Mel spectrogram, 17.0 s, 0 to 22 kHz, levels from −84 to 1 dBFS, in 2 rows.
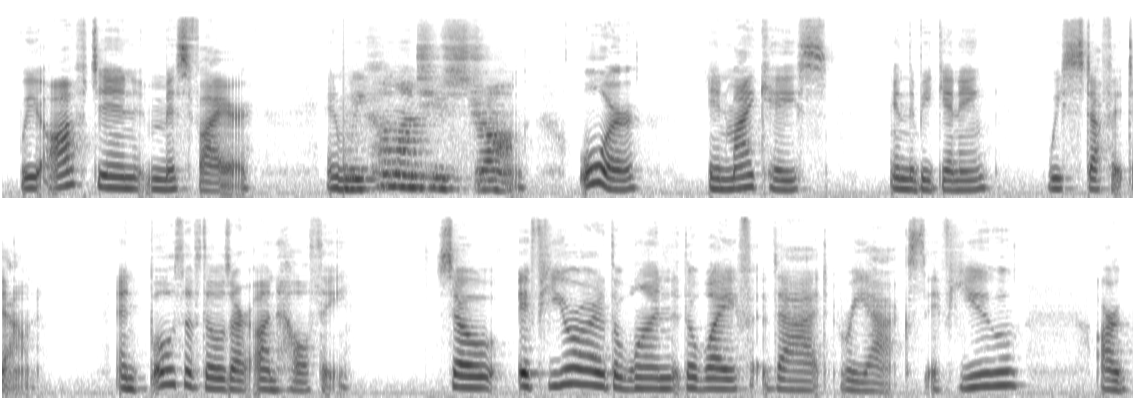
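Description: Speech, with a switch to a distant microphone from 2.56 to 3.82 s, right after "we often misfire and": the sound turns abruptly roomy and thin at roughly the same level, likely from a failed close mic. On the spectrogram, the low frequencies weaken and the reverberant tails blur.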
